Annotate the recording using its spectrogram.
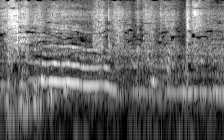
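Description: A single cat-like meow that falls in pitch over about a second, over a steady humming tone in the background.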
